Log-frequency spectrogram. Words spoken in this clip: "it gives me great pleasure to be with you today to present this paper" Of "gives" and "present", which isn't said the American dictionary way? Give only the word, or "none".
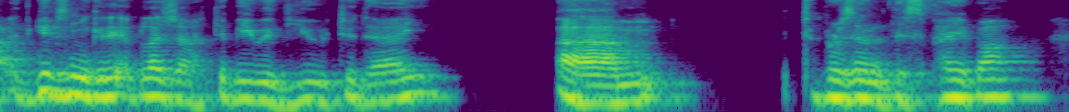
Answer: none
